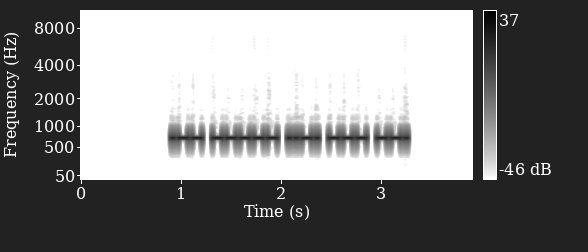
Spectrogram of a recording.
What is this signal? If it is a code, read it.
Morse code, heard as a keyed tone, about 36 wpm, 700 Hz. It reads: W0FOG
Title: USA Call Signs - 5 Characters - 4x Character Spacing - 35wpm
